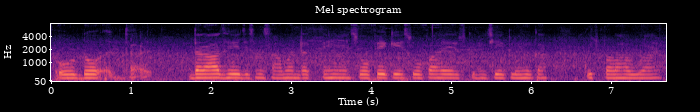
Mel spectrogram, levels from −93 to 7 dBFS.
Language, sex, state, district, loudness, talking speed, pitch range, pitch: Hindi, female, Bihar, East Champaran, -28 LUFS, 170 wpm, 185-190 Hz, 185 Hz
